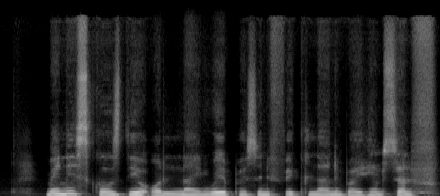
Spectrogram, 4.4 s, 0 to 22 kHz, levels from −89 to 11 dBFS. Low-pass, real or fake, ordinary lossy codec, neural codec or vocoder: none; fake; none; autoencoder, 48 kHz, 32 numbers a frame, DAC-VAE, trained on Japanese speech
